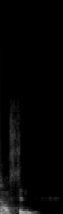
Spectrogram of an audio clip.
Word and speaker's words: Houston: It's like, there's also a street in New York called, it's spelled Houston, which I think of Houston, Texas, but it's pronounced Houston. And apparently you can really like identify yourself as not being from there if you say Houston instead of Houston Street.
